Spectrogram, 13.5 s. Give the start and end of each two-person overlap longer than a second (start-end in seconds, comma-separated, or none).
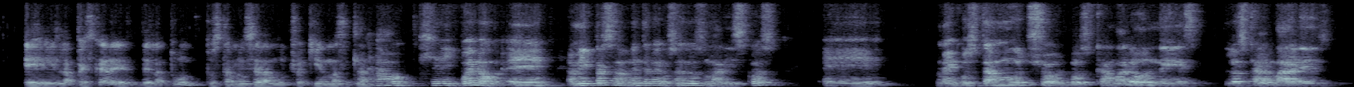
none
